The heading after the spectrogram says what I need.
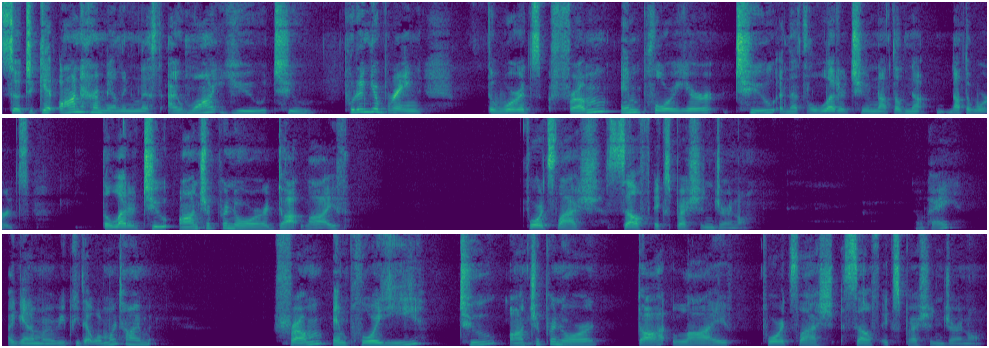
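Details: Adult speaker; plain speech.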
